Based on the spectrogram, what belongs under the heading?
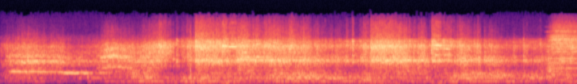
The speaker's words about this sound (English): Oh, bad crash. Afraid not. Too bad about your plane.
